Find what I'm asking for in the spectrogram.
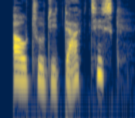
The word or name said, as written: auto-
